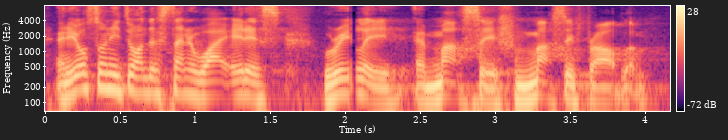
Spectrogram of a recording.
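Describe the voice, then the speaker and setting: A man's voice: medium pitch, animated, brisk, fairly bright tone. A man from the Czech Republic in his thirties, giving a conference tech talk in a casual way with many fillers, while he has a cold. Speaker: conference speaker.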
